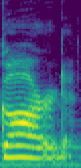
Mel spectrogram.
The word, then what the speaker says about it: guard: La primera palabra es la palabra guard. Aunque en español es guardar, la g u a se pronuncia un poco diferente porque la u casi no suena.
